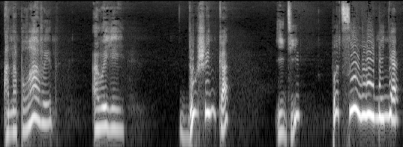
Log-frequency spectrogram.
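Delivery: high, loud, rising rapture; rapturous. Acted. Secretary dreamily escalating.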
